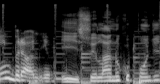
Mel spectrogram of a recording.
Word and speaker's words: imbróglio: do episódio então é uma palavra é um imbróglio brolio só tem um jeito nenhum muda então é i.a. mbr o com acento agudo né gl ó então em blog hélio mas a gente pronuncia imbróglio fui lá no cupom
